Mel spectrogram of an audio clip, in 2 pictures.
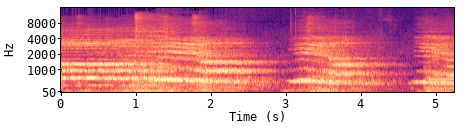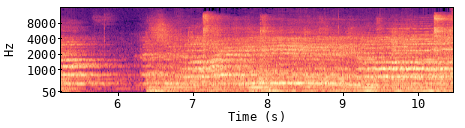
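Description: Mixed choir of men's and women's voices singing a Chinese choral song, with long held notes; the sound dips briefly between phrases about three, five and six seconds in, then the full choir comes back.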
